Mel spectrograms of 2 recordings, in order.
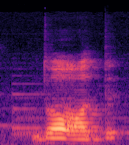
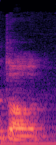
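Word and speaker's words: ضاد: And the way you pronounce this letter is by bringing the sides of your tongue to be pressed against the top roof of your mouth, while having the tip of your tongue touching right behind the area of your front upper teeth.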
